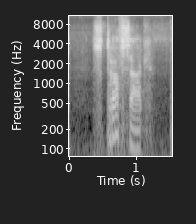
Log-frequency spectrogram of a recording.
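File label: "strafzaak", Dutch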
